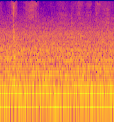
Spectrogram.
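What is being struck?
Nothing is struck.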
